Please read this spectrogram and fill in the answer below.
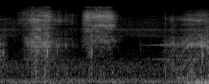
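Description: A 1/24-scale Axial SCX24 RC crawler climbing a rock step: two short bursts of its small electric motor and gears whirring with the tyres scrabbling on the rock.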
